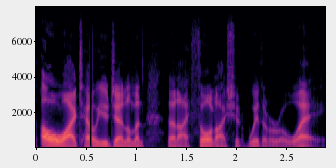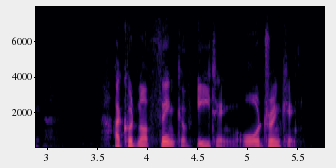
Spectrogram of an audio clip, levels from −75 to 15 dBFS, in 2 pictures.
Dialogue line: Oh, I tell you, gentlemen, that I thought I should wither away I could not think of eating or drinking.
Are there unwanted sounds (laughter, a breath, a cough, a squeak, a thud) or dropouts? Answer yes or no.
yes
